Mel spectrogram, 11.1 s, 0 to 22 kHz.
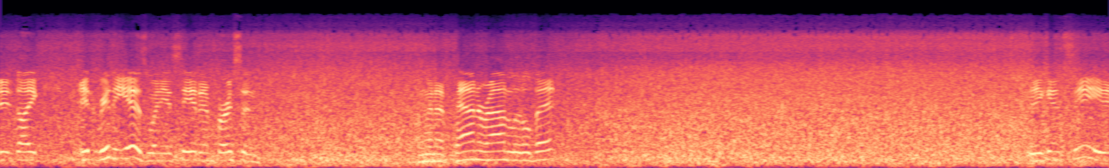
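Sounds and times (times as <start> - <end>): water rushing over rocks: 0.0 - 11.0.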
